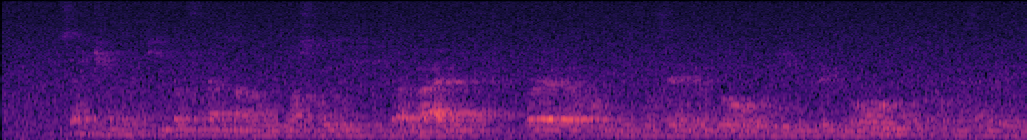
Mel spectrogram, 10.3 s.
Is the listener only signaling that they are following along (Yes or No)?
Yes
